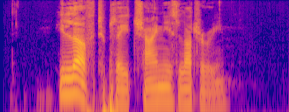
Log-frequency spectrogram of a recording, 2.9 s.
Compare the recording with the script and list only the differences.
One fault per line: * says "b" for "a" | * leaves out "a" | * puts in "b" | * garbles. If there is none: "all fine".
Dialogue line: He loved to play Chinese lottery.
all fine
